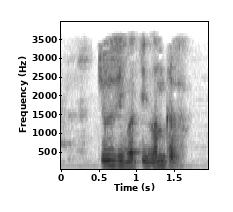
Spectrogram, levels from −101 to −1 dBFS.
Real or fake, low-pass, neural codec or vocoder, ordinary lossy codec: fake; 3.6 kHz; codec, 44.1 kHz, 2.6 kbps, SNAC; MP3, 24 kbps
